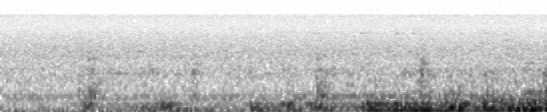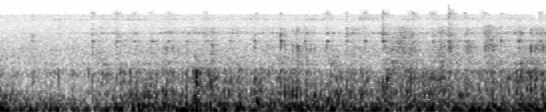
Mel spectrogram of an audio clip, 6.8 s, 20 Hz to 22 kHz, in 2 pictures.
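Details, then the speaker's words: Model locomotive on a Morley Vector 03 Crawler controller instead of a Hornby HM2000 whose PWM caused buzz; soft even motor hum on slow pull-away, no grinding or buzz. Normal smooth running. "okay i'm very pleased with that that is quite a difference it's much smoother and pulling away it doesn't have that awful grinding noise and it doesn't buzz"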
